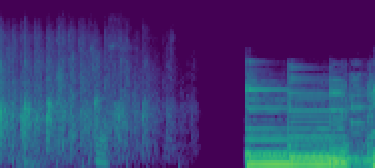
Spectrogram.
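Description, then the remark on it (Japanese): The audience at a public recording of a show applauds with dense, crackling clapping that thins out and fades over about two seconds. A short silence follows, then loud, sustained electronic music kicks in. “というわけで会場ねたくさんの拍手をいただいていると、はいいうところで”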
